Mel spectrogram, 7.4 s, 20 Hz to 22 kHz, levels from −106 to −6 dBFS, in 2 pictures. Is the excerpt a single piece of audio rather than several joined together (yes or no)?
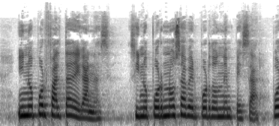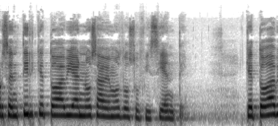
no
